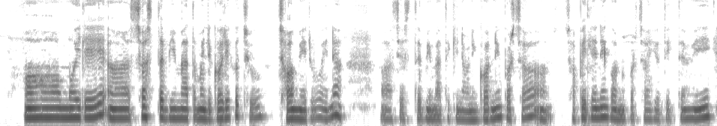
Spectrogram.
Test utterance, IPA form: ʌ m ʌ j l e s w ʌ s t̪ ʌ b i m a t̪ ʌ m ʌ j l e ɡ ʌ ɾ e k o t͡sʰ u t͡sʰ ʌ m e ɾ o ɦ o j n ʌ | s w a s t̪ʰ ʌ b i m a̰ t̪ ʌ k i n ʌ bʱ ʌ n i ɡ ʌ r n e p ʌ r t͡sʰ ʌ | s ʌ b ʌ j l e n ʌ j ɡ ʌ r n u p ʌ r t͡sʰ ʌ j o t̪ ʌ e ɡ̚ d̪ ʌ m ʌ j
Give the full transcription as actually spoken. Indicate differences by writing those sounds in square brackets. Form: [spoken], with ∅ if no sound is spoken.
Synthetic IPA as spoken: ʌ m ʌ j l e s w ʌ s t̪ ʌ b i m a t̪ ʌ m ʌ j l e ɡ ʌ ɾ e k o t͡sʰ u t͡sʰ ʌ m e ɾ o ɦ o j n ʌ | s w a s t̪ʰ ʌ b i m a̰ t̪ ʌ k i n ʌ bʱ ʌ n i ɡ ʌ r n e p ʌ r t͡sʰ ʌ | s ʌ b ʌ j l e n ʌ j ɡ ʌ r n u p ʌ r t͡sʰ ʌ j o t̪ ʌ e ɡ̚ d̪ ʌ m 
